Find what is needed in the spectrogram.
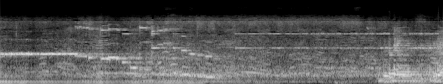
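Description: Live band music: a long, high held note opens, then a run of notes steps downward, while the low bass fades away about halfway through.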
